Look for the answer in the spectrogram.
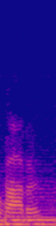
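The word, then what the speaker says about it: Intifada: You know, Antifada.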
